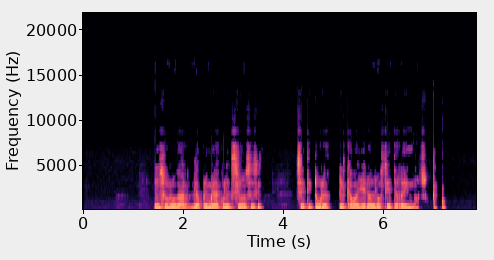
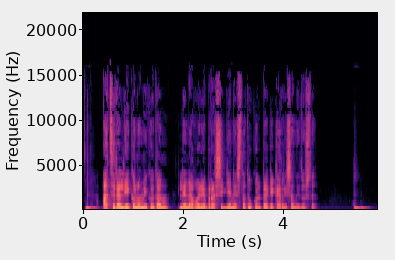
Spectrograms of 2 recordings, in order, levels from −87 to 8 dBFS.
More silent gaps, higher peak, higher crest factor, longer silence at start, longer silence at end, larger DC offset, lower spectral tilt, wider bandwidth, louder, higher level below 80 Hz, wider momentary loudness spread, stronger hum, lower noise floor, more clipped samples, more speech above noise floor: neither; about the same, 0 dBFS vs -2 dBFS; about the same, 14 dB vs 18 dB; first, 1.45 s vs 0.05 s; first, 0.6 s vs 0.2 s; neither; about the same, -5.5 dB/octave vs -5.5 dB/octave; second, 9.2 kHz vs 16 kHz; first, -14 LUFS vs -19 LUFS; second, -52 dBFS vs -36 dBFS; second, 9 LU vs 16 LU; neither; first, -73 dBFS vs -68 dBFS; neither; first, 59 dB vs 49 dB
